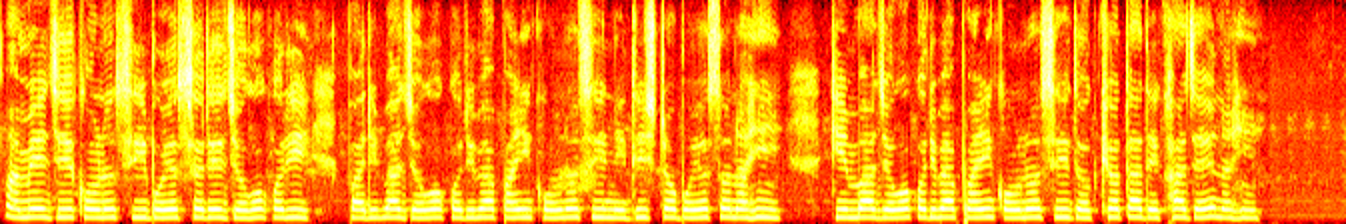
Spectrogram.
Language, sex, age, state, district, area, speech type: Odia, female, 18-30, Odisha, Subarnapur, urban, spontaneous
